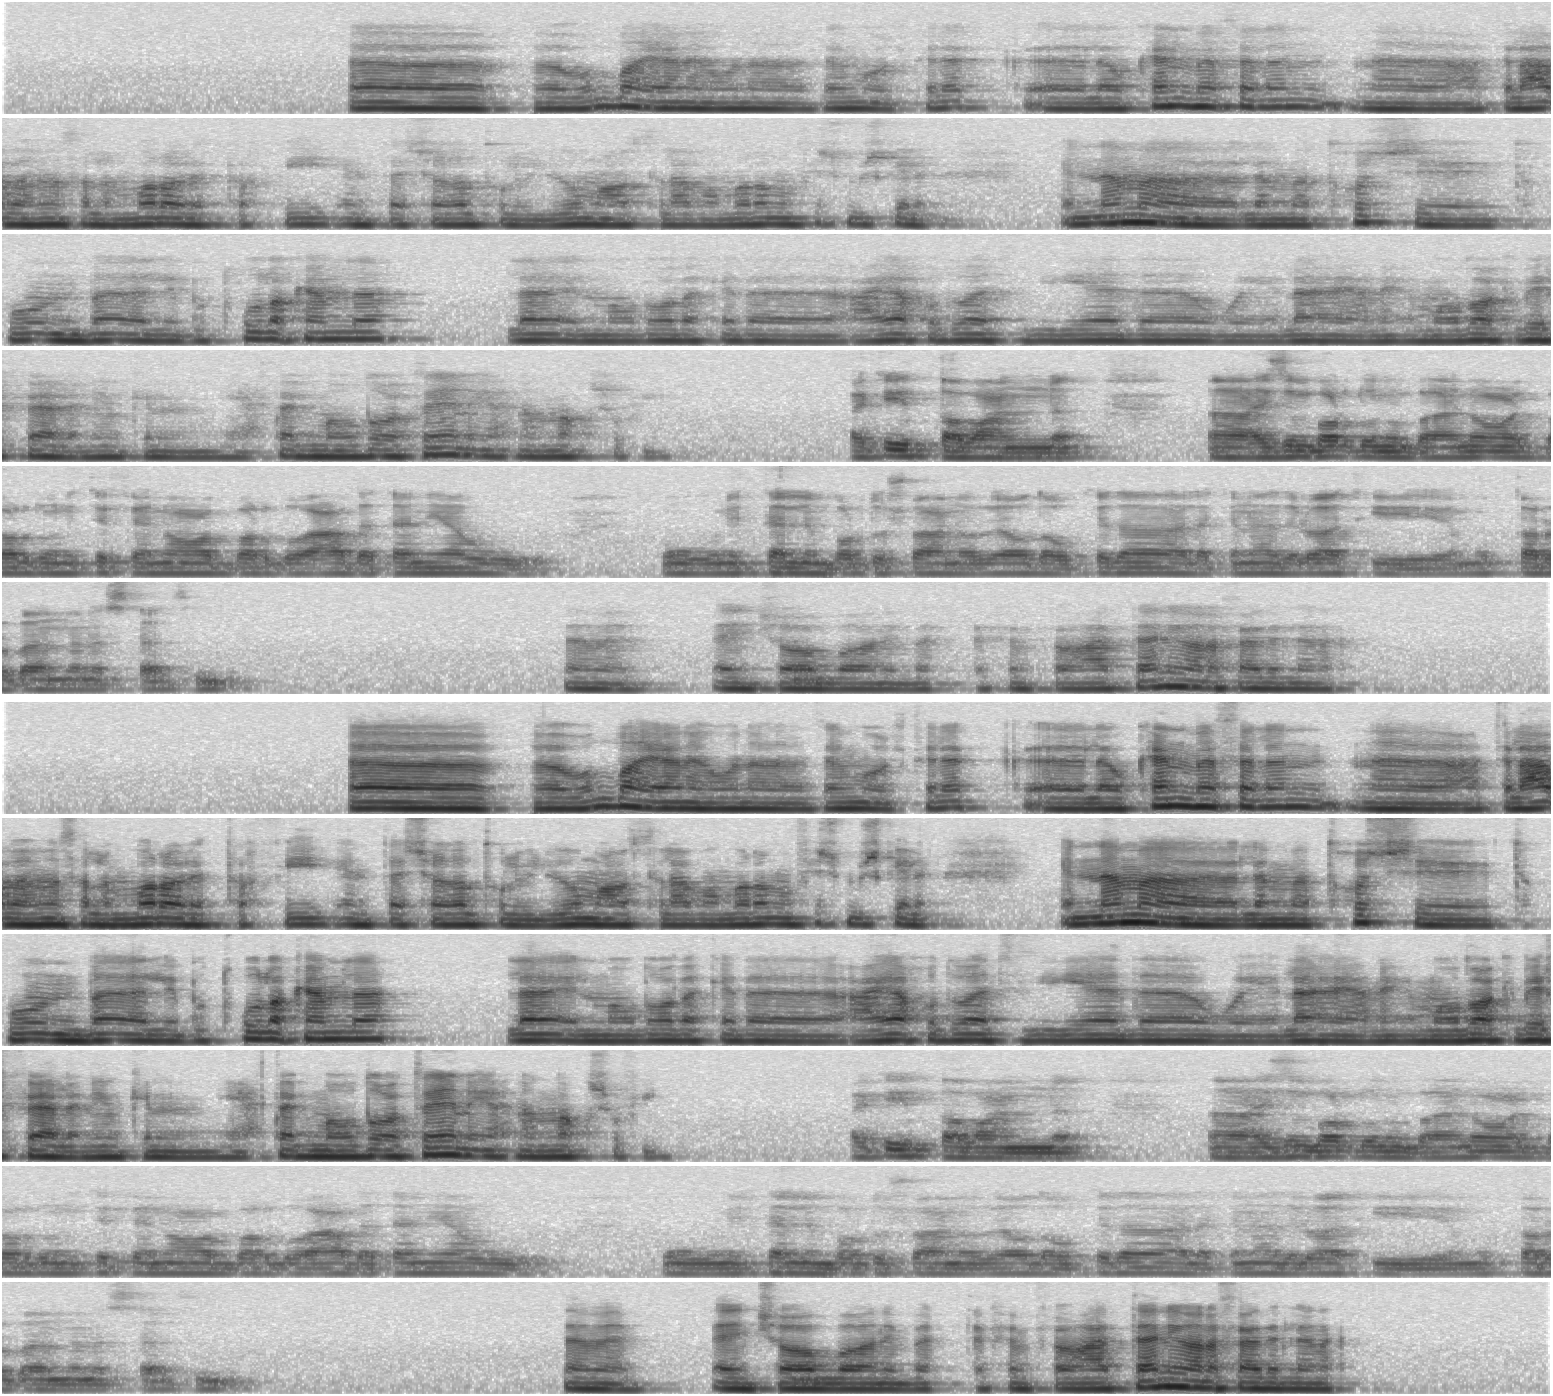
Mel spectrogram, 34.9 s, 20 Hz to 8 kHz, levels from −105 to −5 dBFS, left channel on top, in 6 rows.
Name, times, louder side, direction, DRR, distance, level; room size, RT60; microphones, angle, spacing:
voice 1, 1.3-13.1 13.5-19.9 31.1-31.4 31.7-34.1, right 5 dB, 65° right, 0.4 m, -30 dB
voice 2, 20.6-25.3 25.7-29.9 32.0-32.1, left 2 dB, 70° left, 0.9 m, -38 dB
8.8 x 3.4 x 4.9 m
head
